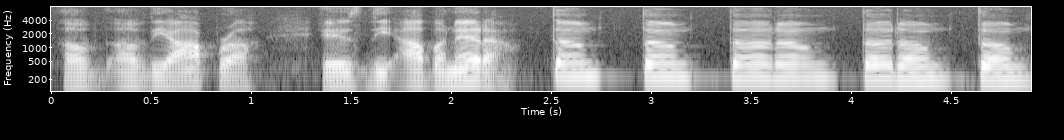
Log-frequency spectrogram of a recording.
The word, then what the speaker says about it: habanera: Some of you may know a musical style known as the habanera, or often mispronounced as habanera, which, you know, is, I don't know where they got that mispronunciation, but it's not that, it's habanera, which means it comes from La Habana, which is Havana, right?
